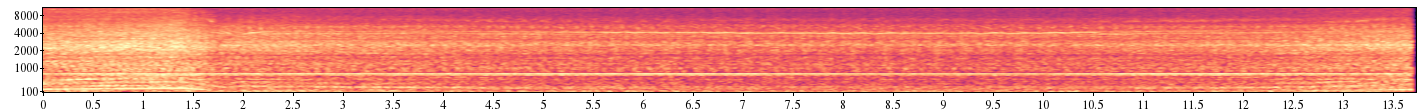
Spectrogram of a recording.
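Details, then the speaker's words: 2009 VW Touareg 3.6 L at idle with check-engine light, codes P0507 idle rpm higher than expected and P2187/P2189 system too lean banks 1 and 2: idle pitch sags and climbs; idle surge from vacuum leak, PCV valve stuck open. "complaint is an engine light and engine RPMs changing let me take you this cancel so we have APO 507 idle control system rpm higher than expected"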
